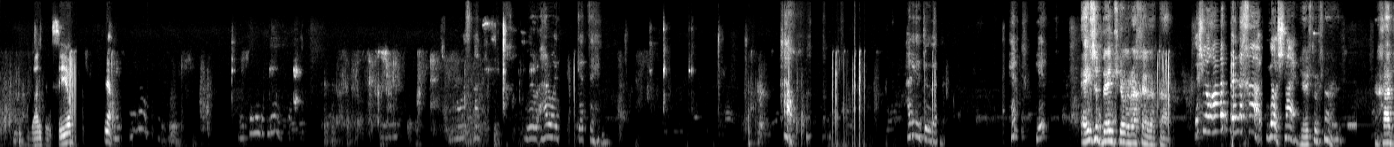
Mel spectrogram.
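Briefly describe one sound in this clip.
Several men and women talk in turn over an online call, sounding tinny.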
